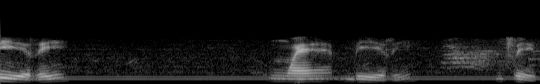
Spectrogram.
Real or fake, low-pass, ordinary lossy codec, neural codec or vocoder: real; 3.6 kHz; MP3, 24 kbps; none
